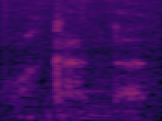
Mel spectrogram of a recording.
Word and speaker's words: Wakanda: Nike in Wakanda. Did I say it properly? Yes. Wakanda.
